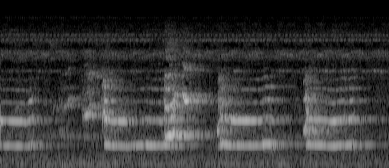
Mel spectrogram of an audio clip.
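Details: Rabbit-hunting beagles in the rain let out ringing, tonal howled bays, four clear cries roughly one per second, each holding a steady pitch before breaking off, with soft rain noise behind.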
